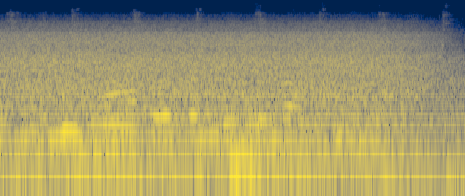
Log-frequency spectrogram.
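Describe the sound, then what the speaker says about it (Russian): A waterfall near Valle de Bravo, Mexico, hidden ahead behind foliage, gives off a steady broadband rush of falling water. The rush holds even and moderately loud throughout, while a person talks over it. "Вот смотрите, водопад впереди за листвой"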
